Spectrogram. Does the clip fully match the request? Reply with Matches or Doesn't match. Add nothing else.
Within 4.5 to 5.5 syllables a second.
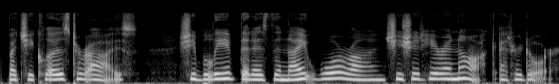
Matches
